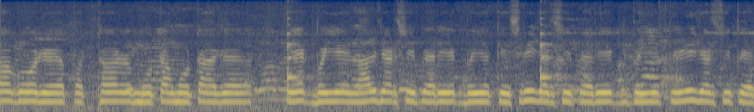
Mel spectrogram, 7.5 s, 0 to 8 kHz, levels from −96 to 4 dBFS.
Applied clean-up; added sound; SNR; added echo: none; Bowed string instrument; 15 dB; none.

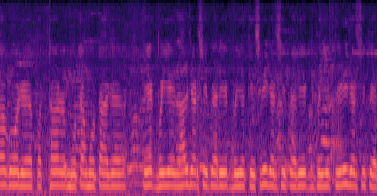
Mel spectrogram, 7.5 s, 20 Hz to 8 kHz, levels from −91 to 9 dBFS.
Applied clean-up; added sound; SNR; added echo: none; none; none; none.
